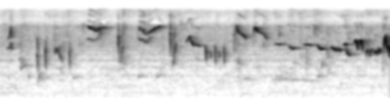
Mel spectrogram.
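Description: A Mugimaki flycatcher pours out a rapid, high, varied song of chirps, squeaky whistles and slurred notes, including imitations of a bulbul. No other sounds stand out.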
